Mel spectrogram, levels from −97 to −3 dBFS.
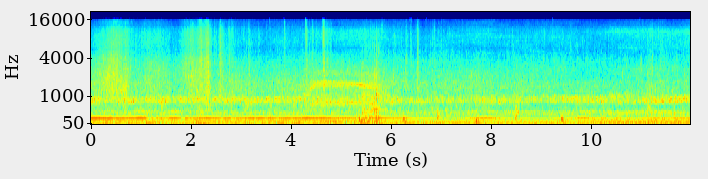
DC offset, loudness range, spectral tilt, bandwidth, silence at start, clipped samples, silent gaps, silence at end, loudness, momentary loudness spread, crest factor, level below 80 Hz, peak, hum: under 0.1%; 4 LU; -5 dB/octave; 16.5 kHz; 0 s; under 0.1%; none; 0 s; -30 LUFS; 6 LU; 18 dB; -38 dBFS; -12 dBFS; none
